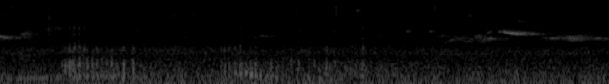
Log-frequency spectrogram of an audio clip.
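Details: A friendly male British Shorthair neighbourhood cat gives a steady, low rumbling purr while seeking cuddles outdoors, rolling on sidewalk stones.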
